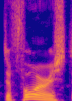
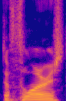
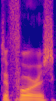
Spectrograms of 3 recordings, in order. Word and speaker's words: DeForest: of this guy jeff deforest you know he mispronounced my name as like the florist you know down here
